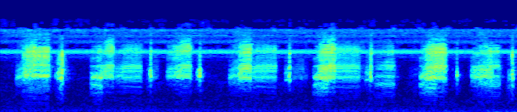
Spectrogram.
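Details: Croaking frogs in wetlands by the water, calling in distinct rasping bouts about once a second, each a short grating burst followed by a brief pause, over a steady high-pitched background tone.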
